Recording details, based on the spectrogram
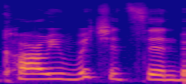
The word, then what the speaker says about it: Sha'Carri Richardson: Sha'Carri Richardson, baby.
